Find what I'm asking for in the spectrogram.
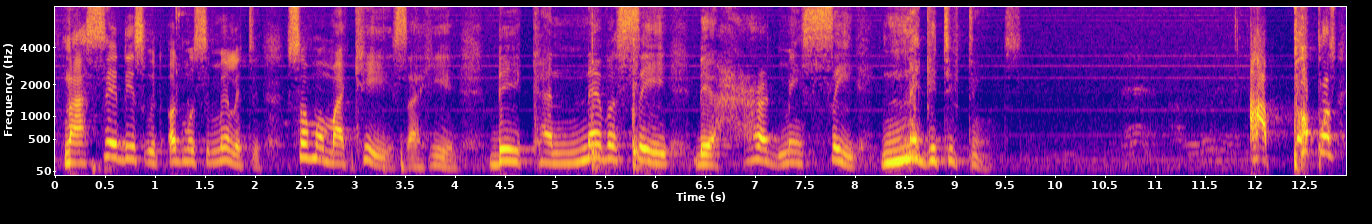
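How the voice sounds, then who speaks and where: A middle-aged pastor with a Nigerian accent, a native Yoruba speaker, preaches an impassioned sermon. His voice is a little high, and he leans on emphatic repetition and rhetorical questions.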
